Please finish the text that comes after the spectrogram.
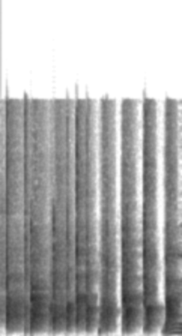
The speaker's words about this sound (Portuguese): se você confia na minha palavra, eu quero pedir uma salva de palmas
